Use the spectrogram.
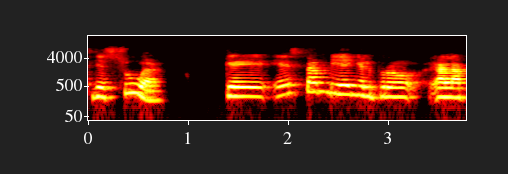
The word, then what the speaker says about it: Yeshua: La pronunciación hebrea de Josué es Yeshua, que es también a la pronunciación hebrea del nombre de Jesús.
